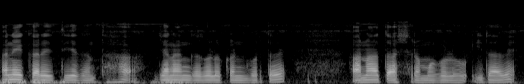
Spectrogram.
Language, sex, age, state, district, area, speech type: Kannada, male, 30-45, Karnataka, Kolar, rural, spontaneous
